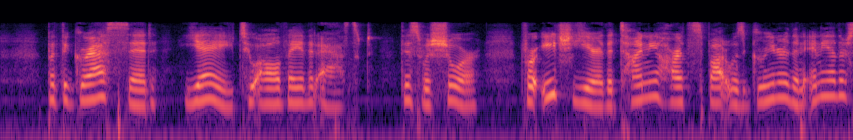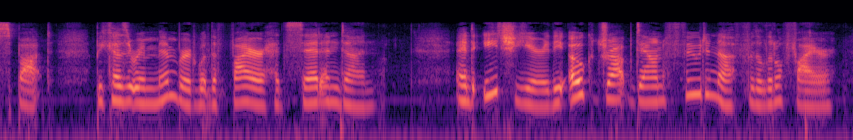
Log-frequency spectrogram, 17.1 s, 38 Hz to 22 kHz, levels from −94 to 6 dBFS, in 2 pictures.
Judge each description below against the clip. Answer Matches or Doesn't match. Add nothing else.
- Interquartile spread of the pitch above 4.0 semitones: Doesn't match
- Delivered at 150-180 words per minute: Matches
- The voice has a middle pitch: Doesn't match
